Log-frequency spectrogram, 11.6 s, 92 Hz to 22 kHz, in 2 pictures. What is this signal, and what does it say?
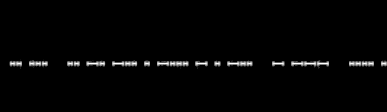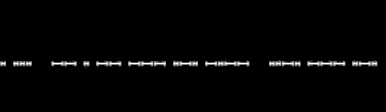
Morse code, heard as a keyed tone, about 25 wpm, 1000 Hz. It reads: IS INDEBTED TO HIS MEMORY FOR
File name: 25wpm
